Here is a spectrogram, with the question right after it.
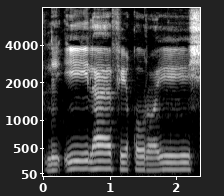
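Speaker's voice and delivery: slow recited কোরাইশ stopped with waqf; Quranic recitation. Shown as a demonstration. Teacher slowly recites the verse for students, drawn out. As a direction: recite লিইলাফি কোরাইশ slowly, ending on a clean stop. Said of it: "ওয়াকফ করলে কোরাইশ".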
